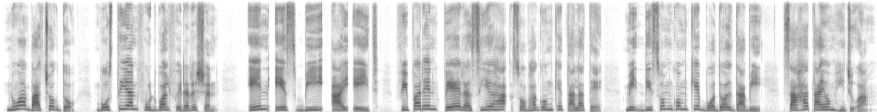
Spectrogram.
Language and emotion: Santali, neutral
